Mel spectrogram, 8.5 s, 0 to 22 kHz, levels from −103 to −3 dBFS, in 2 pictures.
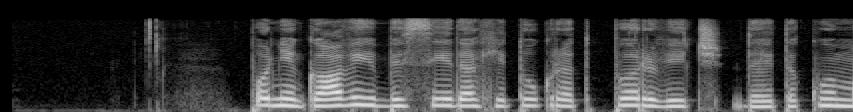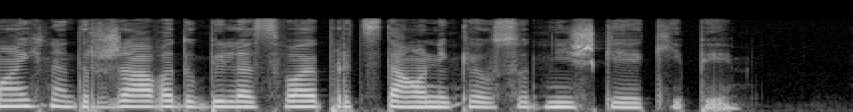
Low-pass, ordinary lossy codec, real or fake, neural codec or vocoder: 10.8 kHz; none; real; none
